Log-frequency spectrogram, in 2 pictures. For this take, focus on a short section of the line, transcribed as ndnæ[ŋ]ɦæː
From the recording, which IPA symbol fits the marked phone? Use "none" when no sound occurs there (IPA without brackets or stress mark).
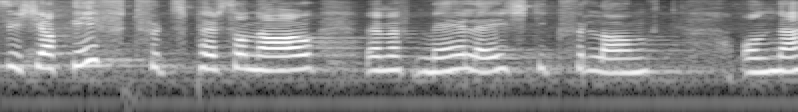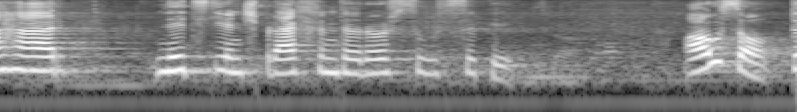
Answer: none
